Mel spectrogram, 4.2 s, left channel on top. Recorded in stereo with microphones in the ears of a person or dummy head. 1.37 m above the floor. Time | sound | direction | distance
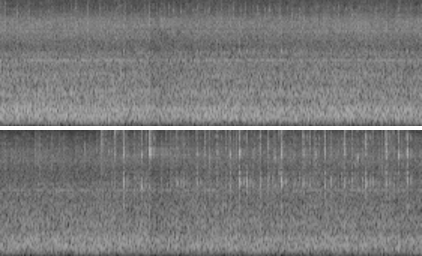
1.0 | a finger snap | 60° right (ahead or behind) | 2.5 m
